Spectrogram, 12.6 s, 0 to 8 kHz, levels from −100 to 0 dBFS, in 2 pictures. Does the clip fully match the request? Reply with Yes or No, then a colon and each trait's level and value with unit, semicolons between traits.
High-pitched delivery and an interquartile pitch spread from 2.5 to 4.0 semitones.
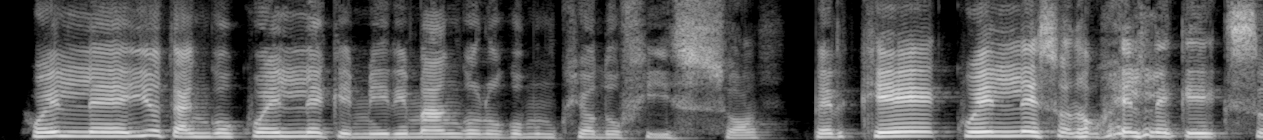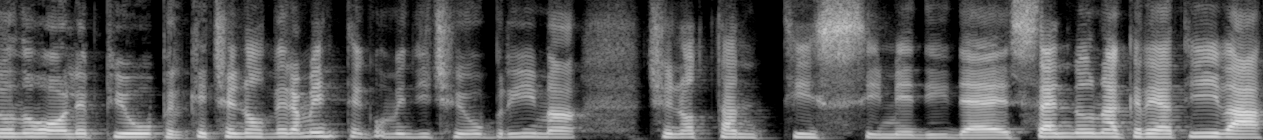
Yes: high, 200 Hz; average, 2.8 semitones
